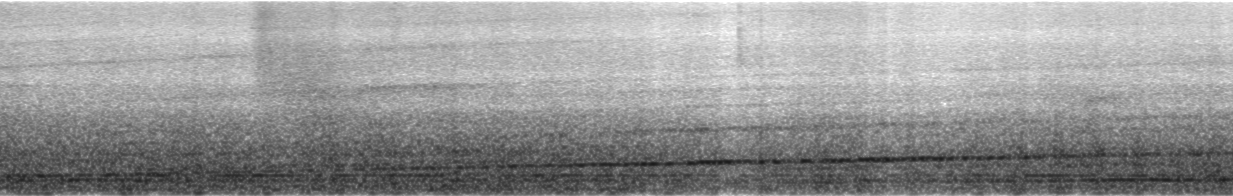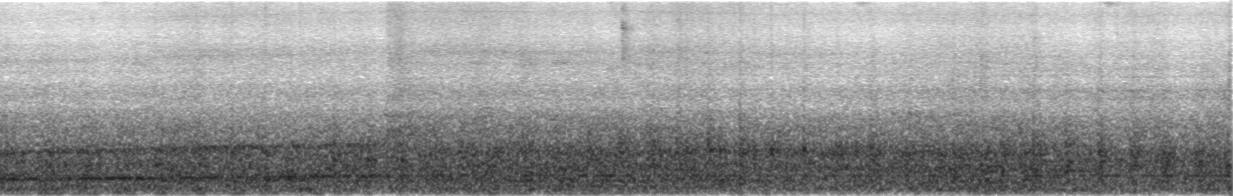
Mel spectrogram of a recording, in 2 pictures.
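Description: A train rushes past with a loud steady rumble.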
